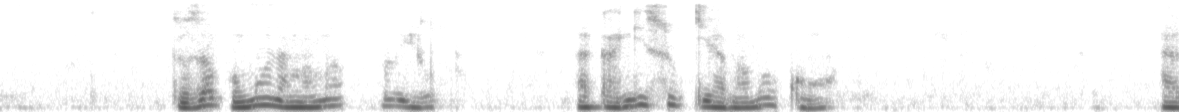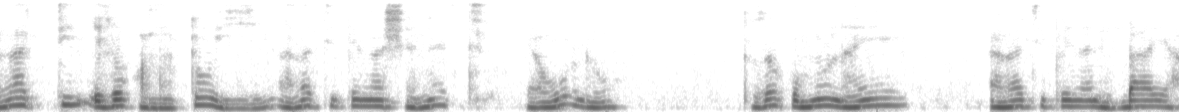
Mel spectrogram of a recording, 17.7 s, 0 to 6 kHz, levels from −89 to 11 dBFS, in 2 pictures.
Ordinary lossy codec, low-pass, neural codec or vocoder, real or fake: Opus, 32 kbps; 5.4 kHz; codec, 16 kHz, 8 kbps, FreqCodec, smaller model; fake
